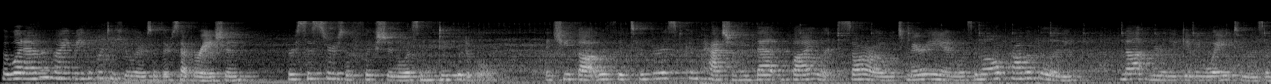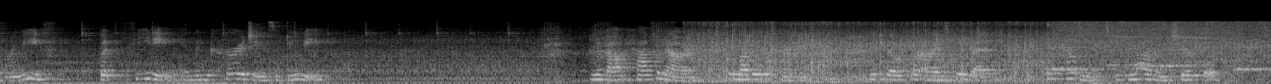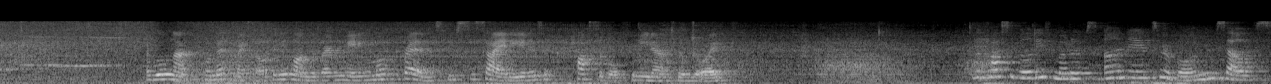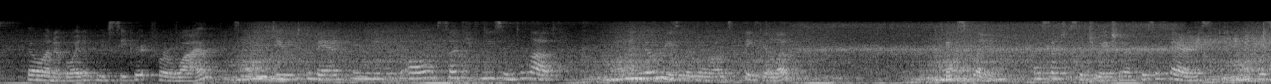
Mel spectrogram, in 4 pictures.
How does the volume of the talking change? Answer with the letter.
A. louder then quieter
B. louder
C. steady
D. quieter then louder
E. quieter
C.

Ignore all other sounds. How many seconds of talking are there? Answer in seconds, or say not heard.
43 s.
